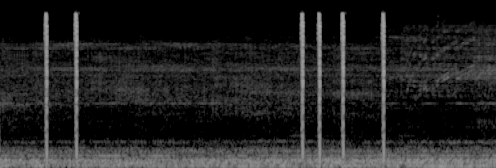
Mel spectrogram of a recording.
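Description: Short sharp menu clicks sound several times.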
